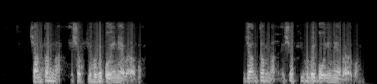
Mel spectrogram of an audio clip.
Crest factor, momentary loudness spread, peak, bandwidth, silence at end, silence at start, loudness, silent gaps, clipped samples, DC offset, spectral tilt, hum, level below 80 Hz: 18 dB; 6 LU; -2 dBFS; 8 kHz; 0.15 s; 0.3 s; -20 LUFS; 1.67-1.74 s, 2.10-2.20 s, 2.29-2.35 s; under 0.1%; under 0.1%; -6 dB/octave; none; -42 dBFS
